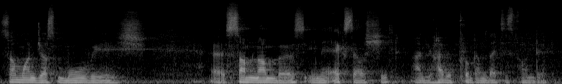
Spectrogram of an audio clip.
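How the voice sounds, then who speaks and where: In a very deep, low, somewhat breathy voice with a dark, mellow tone, a man talks at a fairly quick pace with flat, monotone intonation, and room echo is audible. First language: African mother tongue, then French. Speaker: genetics professor, keynote speaker. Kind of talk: conference Q&A answer. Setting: conference hall, also streamed online. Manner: halting, with repetitions and fillers.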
